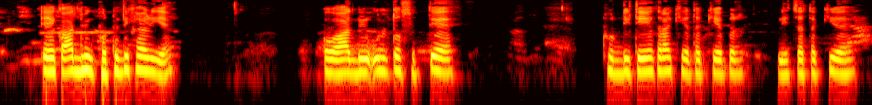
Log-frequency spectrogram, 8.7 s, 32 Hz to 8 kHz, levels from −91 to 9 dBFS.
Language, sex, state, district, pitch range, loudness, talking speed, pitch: Rajasthani, female, Rajasthan, Churu, 170-200 Hz, -16 LUFS, 130 wpm, 185 Hz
